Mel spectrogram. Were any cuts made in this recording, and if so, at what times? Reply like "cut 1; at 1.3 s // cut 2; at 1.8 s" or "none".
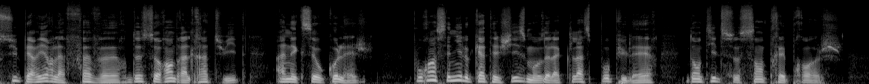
cut 1; at 1.9 s // cut 2; at 5.4 s

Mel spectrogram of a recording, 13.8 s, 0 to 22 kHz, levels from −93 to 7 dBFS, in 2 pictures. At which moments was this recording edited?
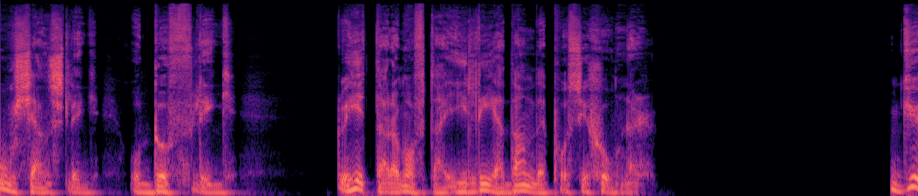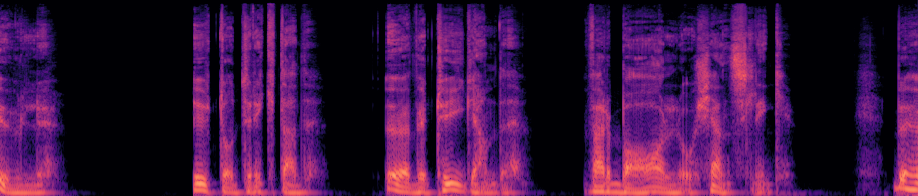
none

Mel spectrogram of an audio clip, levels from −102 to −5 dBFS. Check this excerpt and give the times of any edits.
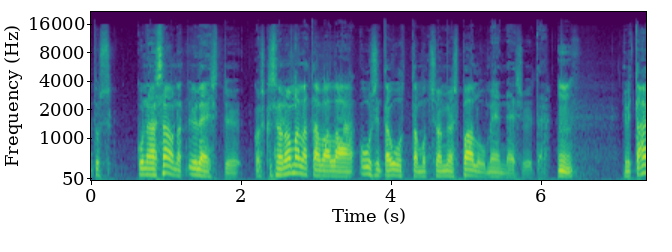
cut 1; at 2.1 s

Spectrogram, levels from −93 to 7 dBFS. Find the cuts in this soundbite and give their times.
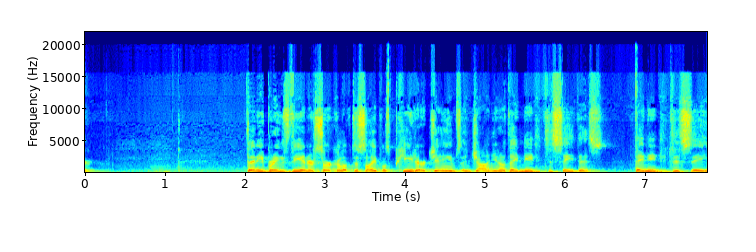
none

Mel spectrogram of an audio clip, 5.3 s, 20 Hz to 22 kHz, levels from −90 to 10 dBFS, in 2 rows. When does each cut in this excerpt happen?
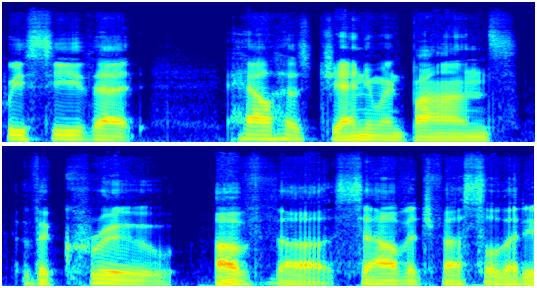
cut 1; at 2.7 s

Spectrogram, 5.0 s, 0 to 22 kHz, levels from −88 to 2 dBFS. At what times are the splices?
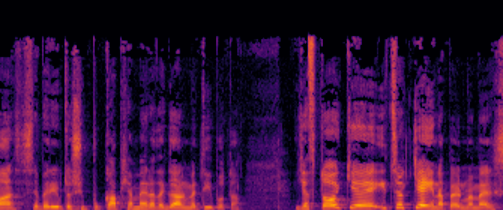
none

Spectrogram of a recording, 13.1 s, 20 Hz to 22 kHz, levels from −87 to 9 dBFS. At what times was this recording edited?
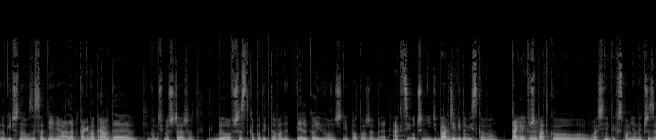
none

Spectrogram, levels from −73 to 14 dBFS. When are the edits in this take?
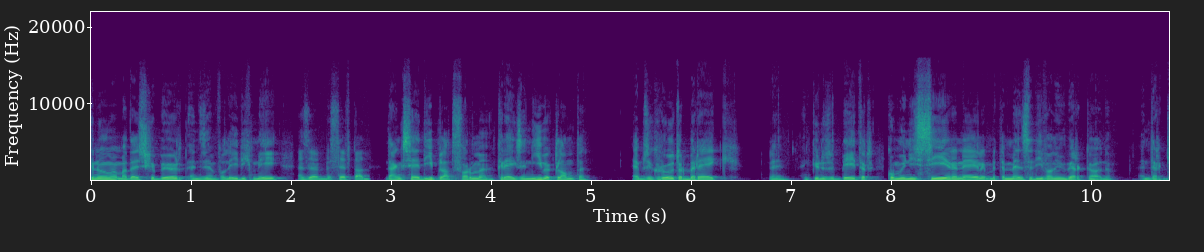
cut 1; at 2.0 s // cut 2; at 2.8 s // cut 3; at 7.9 s

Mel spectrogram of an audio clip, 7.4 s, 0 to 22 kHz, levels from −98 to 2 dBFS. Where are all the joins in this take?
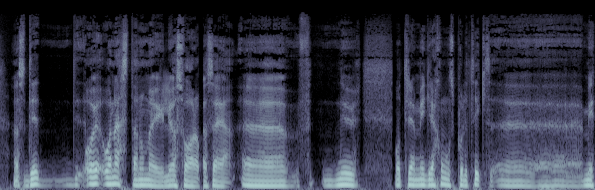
cut 1; at 1.1 s // cut 2; at 2.5 s // cut 3; at 4.9 s // cut 4; at 6.1 s

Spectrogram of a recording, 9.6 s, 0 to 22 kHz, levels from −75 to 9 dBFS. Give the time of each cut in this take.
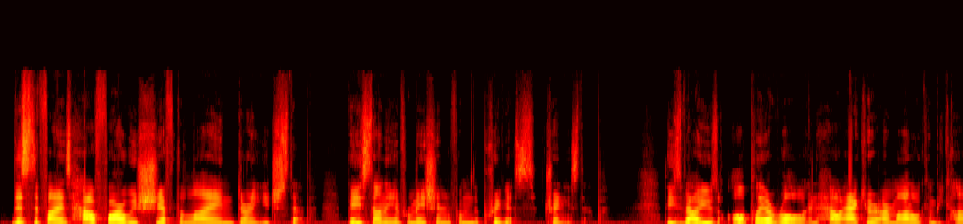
none

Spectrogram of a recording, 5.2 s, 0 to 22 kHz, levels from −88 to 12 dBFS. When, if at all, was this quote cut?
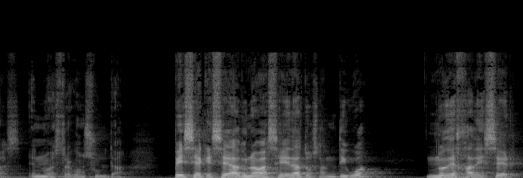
none

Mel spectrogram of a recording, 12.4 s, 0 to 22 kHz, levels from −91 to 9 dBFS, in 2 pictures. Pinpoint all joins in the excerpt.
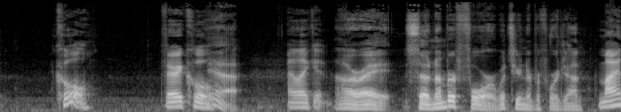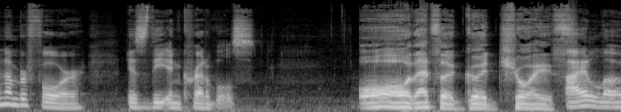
none

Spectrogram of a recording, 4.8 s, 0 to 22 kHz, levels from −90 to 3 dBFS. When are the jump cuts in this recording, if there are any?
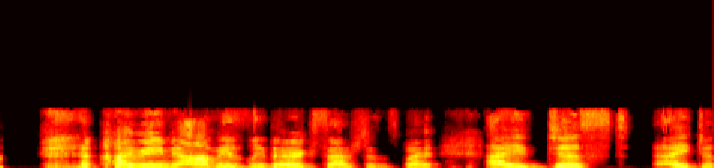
cut 1; at 3.2 s

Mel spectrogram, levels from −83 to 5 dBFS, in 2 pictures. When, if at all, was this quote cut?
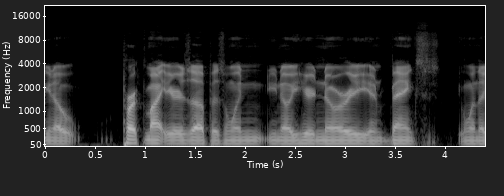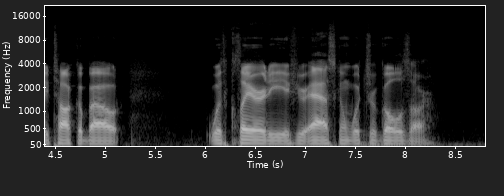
none

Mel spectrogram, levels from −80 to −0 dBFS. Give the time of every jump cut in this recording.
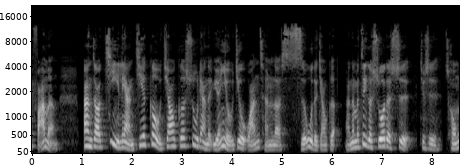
none

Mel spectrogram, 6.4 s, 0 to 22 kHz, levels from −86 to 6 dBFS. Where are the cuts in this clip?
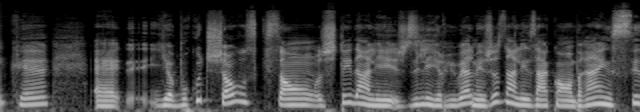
cut 1; at 4.7 s

